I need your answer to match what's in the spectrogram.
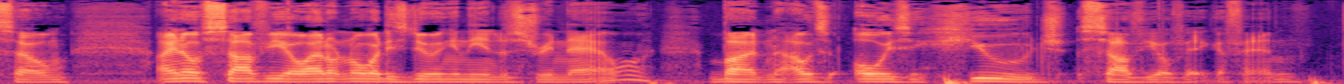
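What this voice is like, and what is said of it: Voice starting to give out. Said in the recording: “I'm starting to lose my voice a little bit”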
